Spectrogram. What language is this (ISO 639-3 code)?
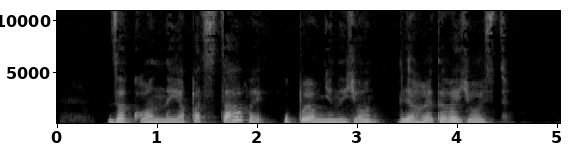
bel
